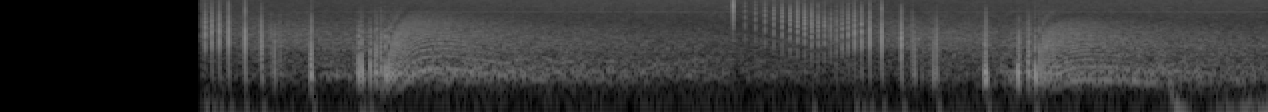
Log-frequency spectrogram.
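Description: Electronic synthesizer tones pulse, click and sweep in pitch.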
